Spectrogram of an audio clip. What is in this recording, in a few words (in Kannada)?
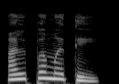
"ಅಲ್ಪಮತಿ", Kannada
